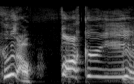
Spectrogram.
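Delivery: high, loud indignant squawk; mock outraged mother. Mother snapping at Loomis, high hammed-up outrage. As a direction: throw it at him like an insulted mom. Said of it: "And she's like".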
